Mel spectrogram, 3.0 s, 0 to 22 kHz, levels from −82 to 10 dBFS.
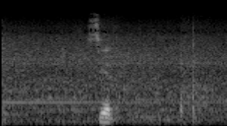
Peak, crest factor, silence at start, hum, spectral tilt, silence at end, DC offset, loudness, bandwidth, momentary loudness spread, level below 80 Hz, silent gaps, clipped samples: -8 dBFS; 22 dB; 0 s; none; -3.5 dB/octave; 0 s; under 0.1%; -30 LUFS; 14.5 kHz; 17 LU; -70 dBFS; none; under 0.1%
